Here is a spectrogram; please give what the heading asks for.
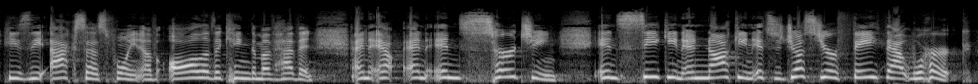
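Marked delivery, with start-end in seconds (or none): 3.5-9.7 slow, deliberate, loud sermon lines; slow emphatic preacher's stress; emphatic preaching. Real, not acted. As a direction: lean on each word for the congregation. Preacher stressing seeking and knocking.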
